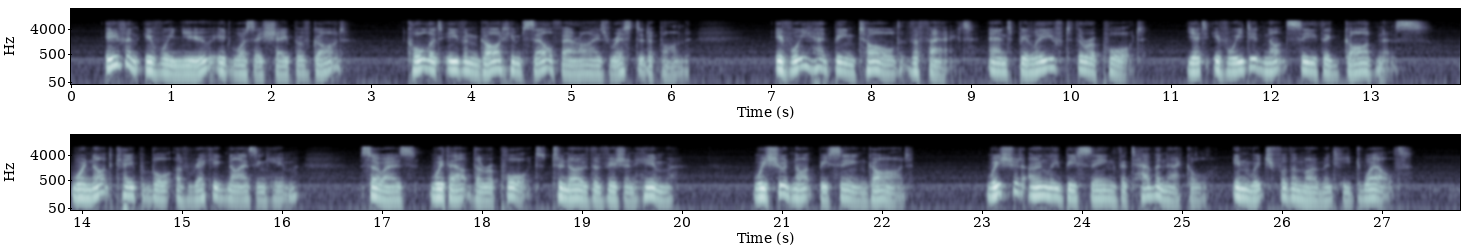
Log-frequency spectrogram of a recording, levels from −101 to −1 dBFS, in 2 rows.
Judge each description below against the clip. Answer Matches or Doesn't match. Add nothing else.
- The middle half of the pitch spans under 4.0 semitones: Doesn't match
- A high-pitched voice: Doesn't match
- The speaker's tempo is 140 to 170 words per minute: Matches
